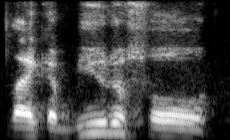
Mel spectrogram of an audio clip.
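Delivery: ordinary talk, nothing marked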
